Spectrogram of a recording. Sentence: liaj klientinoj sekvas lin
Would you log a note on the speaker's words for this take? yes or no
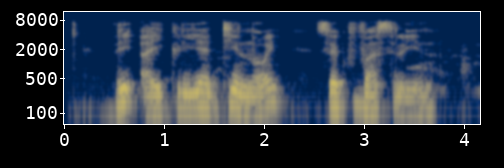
no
